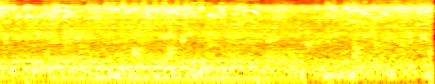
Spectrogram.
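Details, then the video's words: Ruby-cheeked sunbird in lively chattering song, played as a lure to get other sunbirds singing. Thin, high squeaky notes, many arched up-and-down, tumble in dense overlapping bursts over a steady background hiss. "PANCINGAN SOGON AGAR CEPAT GACOR"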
